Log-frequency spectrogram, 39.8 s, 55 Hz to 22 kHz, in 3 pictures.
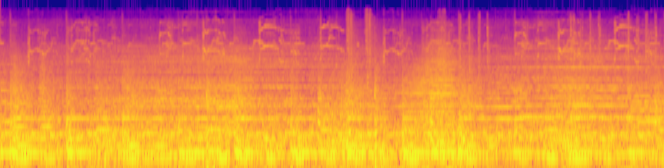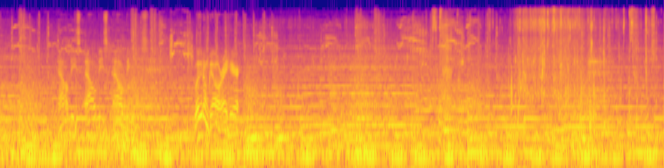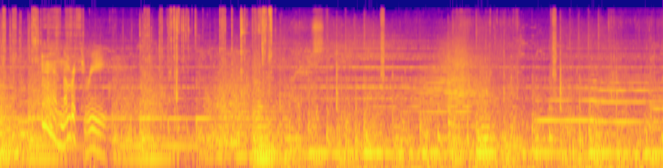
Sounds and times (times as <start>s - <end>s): Music: 0.0s - 39.8s.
